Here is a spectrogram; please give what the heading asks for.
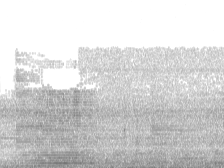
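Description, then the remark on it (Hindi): A train whistle gives a brief steady tone at the start over the continuous heavy rumble of a train pulling away, fairly loud throughout with no voices. “तभी ट्रेन की सीटी भी बज गई।”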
